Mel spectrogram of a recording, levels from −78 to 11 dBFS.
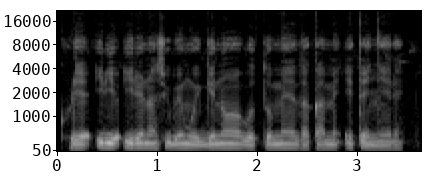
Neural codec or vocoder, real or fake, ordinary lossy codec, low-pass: none; real; none; none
